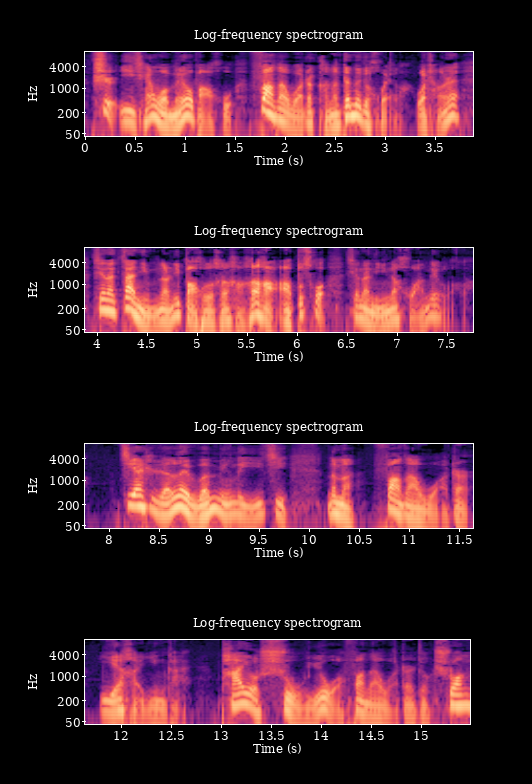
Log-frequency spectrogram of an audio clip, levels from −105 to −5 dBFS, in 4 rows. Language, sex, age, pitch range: Chinese, male, 50-69, 80-135 Hz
